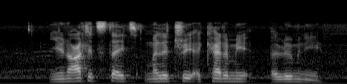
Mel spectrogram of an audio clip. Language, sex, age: English, male, 19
